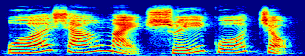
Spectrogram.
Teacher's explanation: Now we can see that it goes up and down and up and down.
